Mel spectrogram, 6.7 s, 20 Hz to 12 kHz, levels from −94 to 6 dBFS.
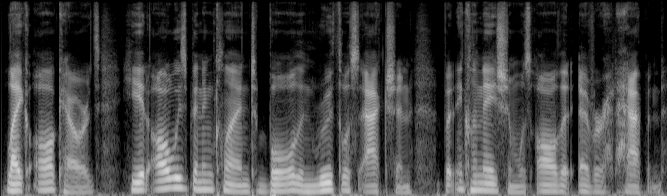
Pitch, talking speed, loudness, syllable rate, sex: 110 Hz, 190 wpm, -21 LUFS, 5.5 syllables/s, male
